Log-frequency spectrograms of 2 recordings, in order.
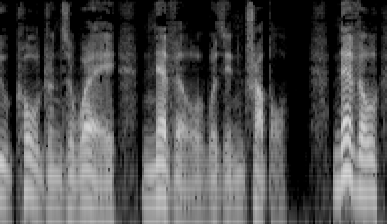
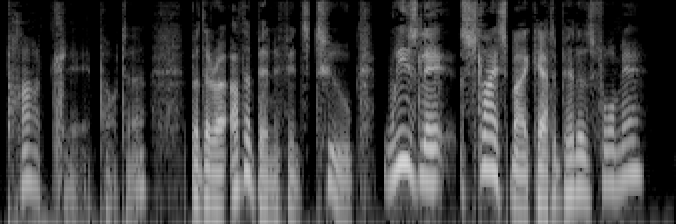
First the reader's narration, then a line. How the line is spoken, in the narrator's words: said Malfoy, lowering his voice to a whisper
